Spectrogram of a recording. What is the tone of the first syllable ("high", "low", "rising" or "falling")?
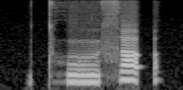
low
